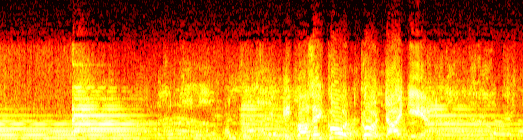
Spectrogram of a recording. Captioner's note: men Chattering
